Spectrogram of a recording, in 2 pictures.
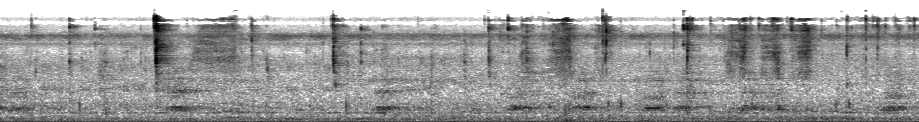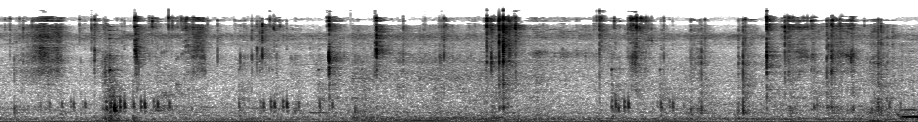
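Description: Close-up eating sounds: biting and chewing fried chicken held in the hand, many small irregular clicks and mouth smacks.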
